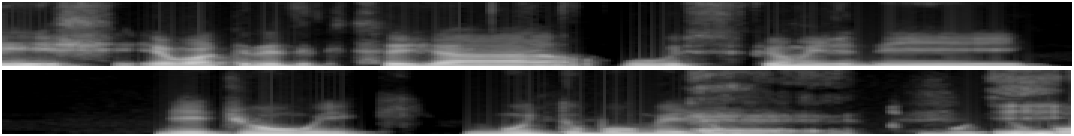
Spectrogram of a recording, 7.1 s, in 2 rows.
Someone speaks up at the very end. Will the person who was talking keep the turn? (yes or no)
no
